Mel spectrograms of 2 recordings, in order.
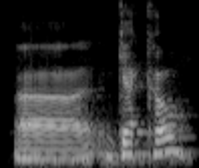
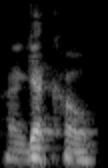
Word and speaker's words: gecko: Gecko, and for this word you need to straight the first syllable.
